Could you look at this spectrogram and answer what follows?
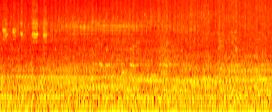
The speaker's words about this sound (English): Quite a strong odour of fuel in the hot sunshine, and more motorcycles coming through.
